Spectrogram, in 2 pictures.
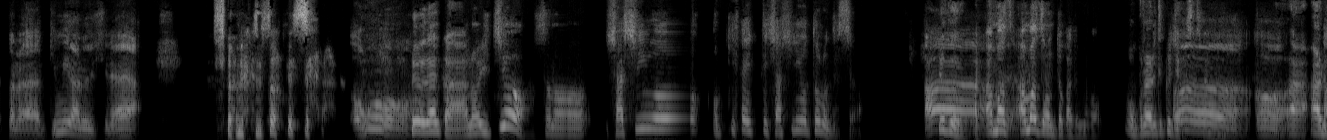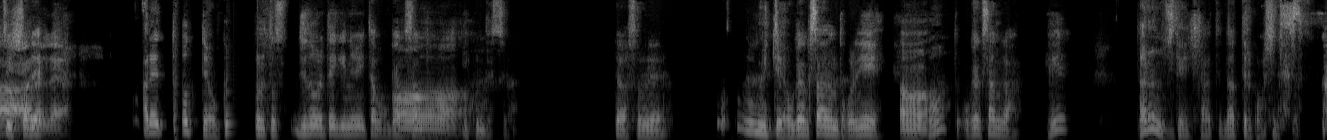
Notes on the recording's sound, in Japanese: ZOOMで収録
